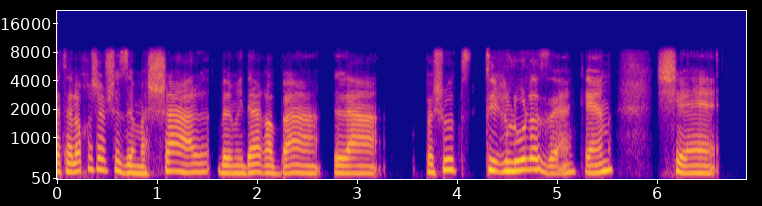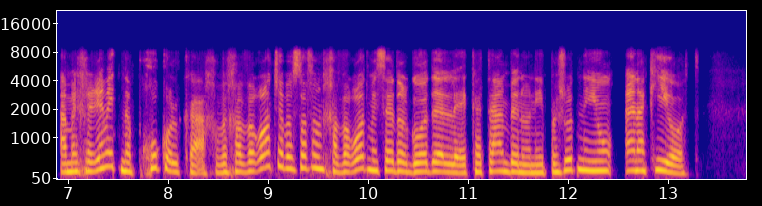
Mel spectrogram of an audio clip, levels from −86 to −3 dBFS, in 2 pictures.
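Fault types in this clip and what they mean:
Opus voice compression: a low-rate linear-prediction voice coder throughout, which fits about 10 kbps; nothing above 8.7 kHz, and the speech sounds muffled, hoarse and slightly robotic.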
